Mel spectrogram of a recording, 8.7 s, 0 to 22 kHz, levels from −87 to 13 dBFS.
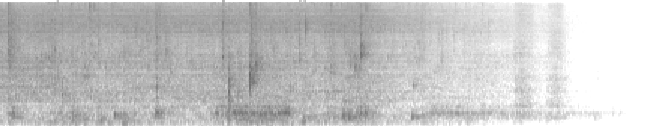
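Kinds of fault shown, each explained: No kinds of fault are heard in these sounds.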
